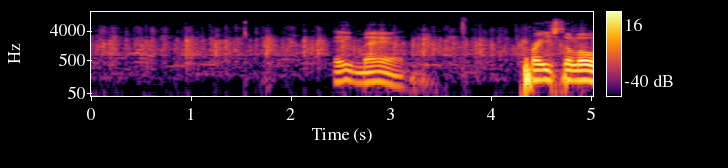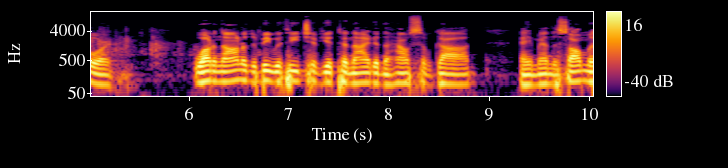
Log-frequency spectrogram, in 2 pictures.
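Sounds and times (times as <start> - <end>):
church congregation clapping: 0.0 - 7.2
speech: 2.4 - 3.3, 4.3 - 5.4, 6.0 - 10.0.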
